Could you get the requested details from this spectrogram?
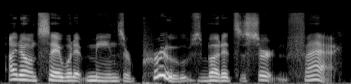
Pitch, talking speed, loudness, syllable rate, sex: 190 Hz, 220 wpm, -17 LUFS, 4.5 syllables/s, female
